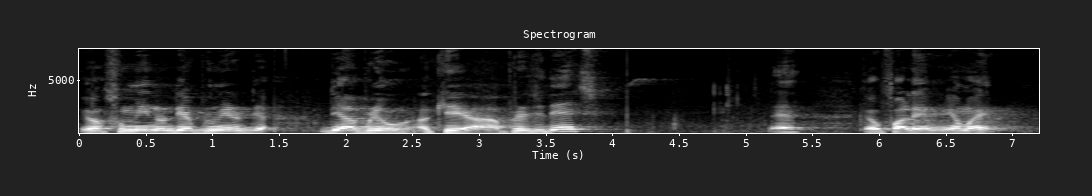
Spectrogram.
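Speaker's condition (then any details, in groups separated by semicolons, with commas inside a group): Cerebral palsy; from extreme premature birth, physical disability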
